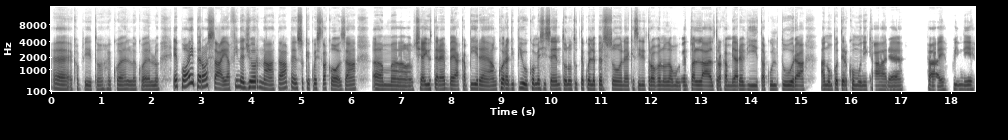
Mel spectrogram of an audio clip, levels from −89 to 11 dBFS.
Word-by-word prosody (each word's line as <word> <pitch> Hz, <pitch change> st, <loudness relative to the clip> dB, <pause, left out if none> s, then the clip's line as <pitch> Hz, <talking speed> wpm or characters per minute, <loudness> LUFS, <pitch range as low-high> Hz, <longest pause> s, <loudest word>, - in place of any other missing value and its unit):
Eh, 150 Hz, -3 st, +1 dB
capito, 140 Hz, -3 st, -6 dB
è 145 Hz, -, -6 dB
quello, 145 Hz, -1 st, -1 dB
è -, -, -7 dB
quello. 135 Hz, 0 st, -2 dB, 0.3 s
E 235 Hz, +2 st, +2 dB
poi 255 Hz, +10 st, +4 dB
però, 230 Hz, +3 st, +4 dB
sai, 165 Hz, -, +2 dB
a 155 Hz, -, 0 dB
fine 230 Hz, +2 st, 0 dB
giornata 185 Hz, -4 st, +2 dB
penso 180 Hz, -1 st, -1 dB
che 165 Hz, 0 st, -6 dB
questa 165 Hz, 0 st, -1 dB
cosa, 140 Hz, +1 st, 0 dB, 0.3 s
uhm, 135 Hz, -3 st, 0 dB
ci 150 Hz, +4 st, -2 dB
aiuterebbe 150 Hz, 0 st, +3 dB
a 140 Hz, -, -1 dB
capire 155 Hz, -1 st, 0 dB
ancora 145 Hz, +6 st, +2 dB
di 155 Hz, 0 st, -5 dB
più 170 Hz, -4 st, +2 dB
come 165 Hz, +1 st, +1 dB
si 160 Hz, 0 st, -4 dB
sentono 150 Hz, +1 st, +1 dB
tutte 160 Hz, +1 st, -3 dB
quelle 150 Hz, -2 st, +2 dB
persone 145 Hz, -1 st, -1 dB
che 155 Hz, -, -10 dB
si 145 Hz, -, -2 dB
ritrovano 140 Hz, -1 st, 0 dB
da 135 Hz, -, +2 dB
un 130 Hz, -, -1 dB
momento 135 Hz, +2 st, -2 dB
all'altro 135 Hz, -2 st, +2 dB
a -, -, -2 dB
cambiare 135 Hz, 0 st, +1 dB
vita, 135 Hz, -1 st, -3 dB
cultura, 140 Hz, -1 st, +1 dB, 0.3 s
a -, -, -2 dB
non 135 Hz, -1 st, -1 dB
poter 145 Hz, -1 st, +1 dB
comunicare, 130 Hz, -2 st, -2 dB, 0.4 s
fai, 130 Hz, 0 st, 0 dB
quindi 145 Hz, -1 st, -2 dB
145 Hz, 155 wpm, -17 LUFS, 135-155 Hz, 0.4 s, poi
